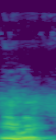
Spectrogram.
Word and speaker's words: héroe: Bueno, entonces en este caso la palabra héroe se acentúa aquí, en esta sílaba, ¿de acuerdo? Porque es la última, penúltima, es la antepenúltima sílaba, y por eso es que siempre va a llevar un acento, ¿sí?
